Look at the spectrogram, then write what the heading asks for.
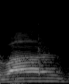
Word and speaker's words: vase: The vase was broken by him. Perfect. कई लोग वेज भी पढ़ते हैं इसको. The vase was broken by him. So अलग अलग pronunciation.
